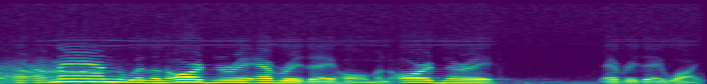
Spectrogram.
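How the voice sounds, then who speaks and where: Amid noticeable background noise, a man speaks at a fairly quick pace in a high voice, his pitch swinging very widely while his loudness stays very even. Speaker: actor and radio guest. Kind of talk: radio guest banter, theatrical delivery.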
